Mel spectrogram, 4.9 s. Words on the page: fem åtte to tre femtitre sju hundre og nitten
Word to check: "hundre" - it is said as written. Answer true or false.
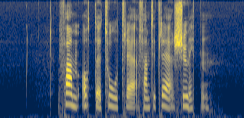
false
